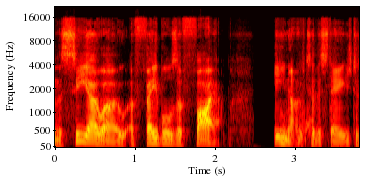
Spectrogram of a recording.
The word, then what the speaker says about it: Fyra: fire or fire it's fables of fire us so uh yeah we've got some debate on it but it definitely is fire oh man it's not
